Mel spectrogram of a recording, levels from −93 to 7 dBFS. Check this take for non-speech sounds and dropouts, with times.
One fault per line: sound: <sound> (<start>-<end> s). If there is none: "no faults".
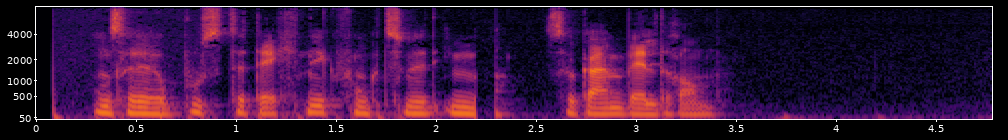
sound: dropout (2.2-2.3 s)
